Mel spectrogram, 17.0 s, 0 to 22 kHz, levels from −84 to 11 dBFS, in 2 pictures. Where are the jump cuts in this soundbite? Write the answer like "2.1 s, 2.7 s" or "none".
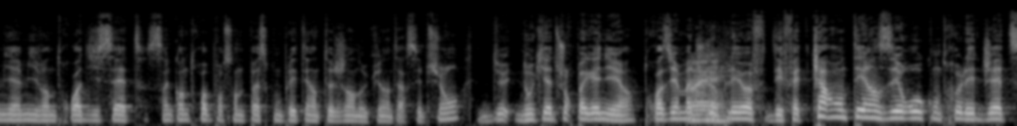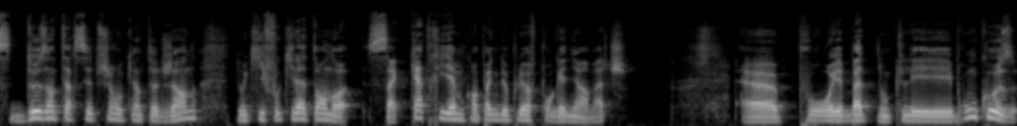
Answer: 3.9 s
